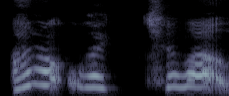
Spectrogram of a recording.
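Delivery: high dismissive mock of him; mocking boyfriend. Mocking boyfriend telling her to chill out, high and dismissive. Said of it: "And he was like".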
